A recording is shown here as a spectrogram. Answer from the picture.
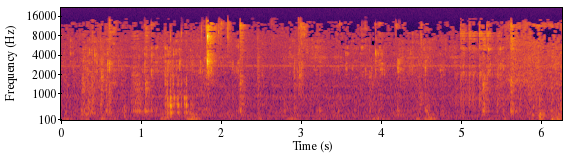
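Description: Close-up wet chewing and mouth sounds of a person eating rotisserie chicken, with scattered small clicks as the meat is pulled apart by hand and plastic fork, and a soft thump near the end.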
